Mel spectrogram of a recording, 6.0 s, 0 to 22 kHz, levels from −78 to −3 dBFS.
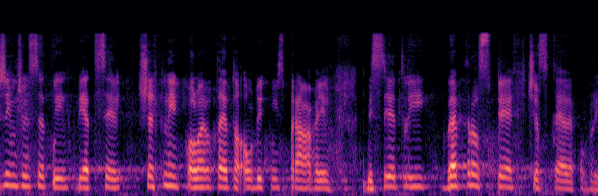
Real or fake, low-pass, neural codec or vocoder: fake; 10.8 kHz; codec, 24 kHz, 1.5 kbps, HILCodec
